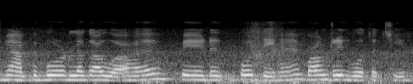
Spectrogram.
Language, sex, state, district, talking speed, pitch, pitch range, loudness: Hindi, female, Haryana, Jhajjar, 190 wpm, 205 Hz, 195-220 Hz, -13 LUFS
